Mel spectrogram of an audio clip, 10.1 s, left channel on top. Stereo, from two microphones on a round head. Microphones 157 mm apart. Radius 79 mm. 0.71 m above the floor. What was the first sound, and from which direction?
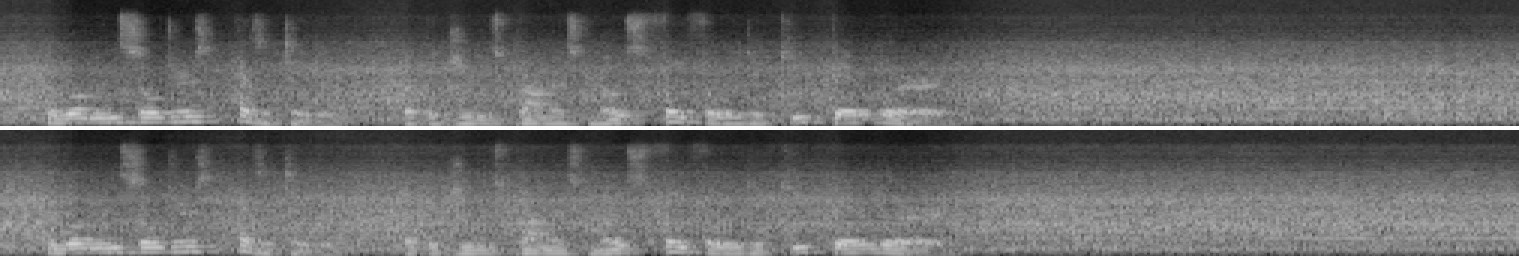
A man speaking, 25° left (ahead or behind).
